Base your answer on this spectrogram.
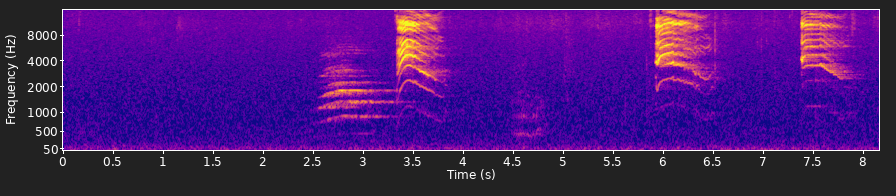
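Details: Meowing from young Bengal kittens in brown and blue coats: a longer level meow, then three sharp rising-and-falling squeals spaced a few seconds apart, with a short soft squeak between, in a quiet room.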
